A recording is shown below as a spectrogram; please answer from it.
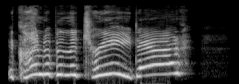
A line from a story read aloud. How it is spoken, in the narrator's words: she shrieked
